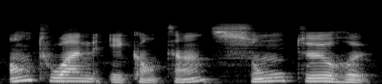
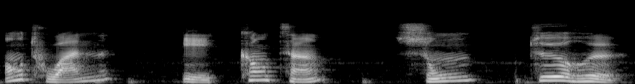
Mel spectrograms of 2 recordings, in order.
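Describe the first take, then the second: First: The sentence is read at a faster pace. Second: The sentence is read at a slower pace.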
